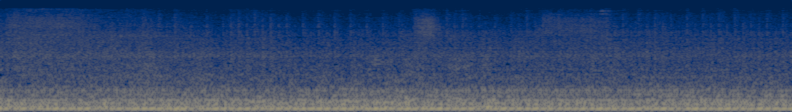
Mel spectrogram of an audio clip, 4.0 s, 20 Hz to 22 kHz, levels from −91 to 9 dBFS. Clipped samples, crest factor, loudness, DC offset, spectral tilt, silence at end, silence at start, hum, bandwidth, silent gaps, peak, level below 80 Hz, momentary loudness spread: under 0.1%; 12 dB; -33 LUFS; under 0.1%; -8 dB/octave; 0 s; 0 s; 50 Hz at -35 dBFS; 14.5 kHz; none; -22 dBFS; -60 dBFS; 1 LU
